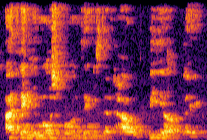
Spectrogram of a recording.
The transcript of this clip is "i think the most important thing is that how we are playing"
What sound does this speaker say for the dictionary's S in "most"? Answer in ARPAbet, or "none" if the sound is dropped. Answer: none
